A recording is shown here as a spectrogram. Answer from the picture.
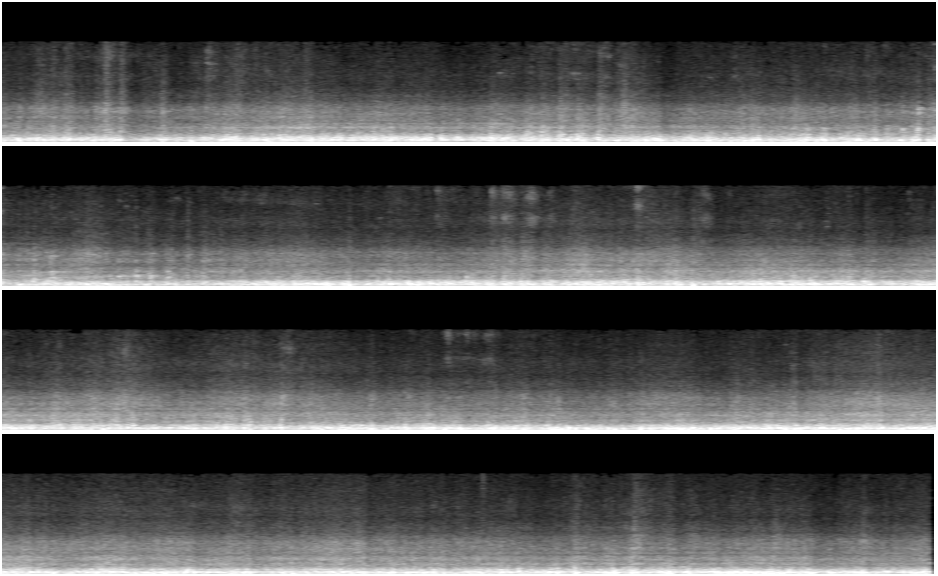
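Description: Passenger coach rolling along the track at speed: a steady rumble of wheels on rail, with some clickety-clack from the rail joints.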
